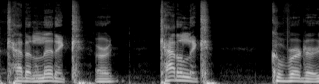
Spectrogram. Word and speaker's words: catalytic converter: So I started calling it the Cadillac converter, but it's actually the catalytic converter.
